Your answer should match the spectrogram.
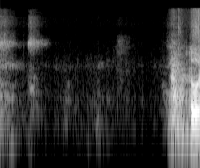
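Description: A man speaking Hindi in a lecture, with a pause of about a second and a half of near silence in the middle before speech resumes near the end.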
